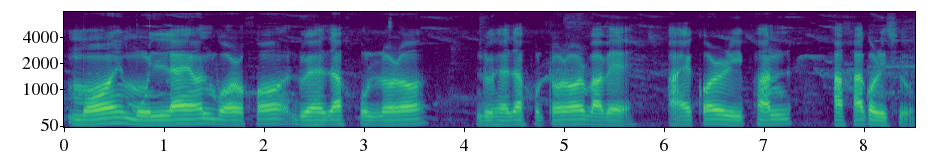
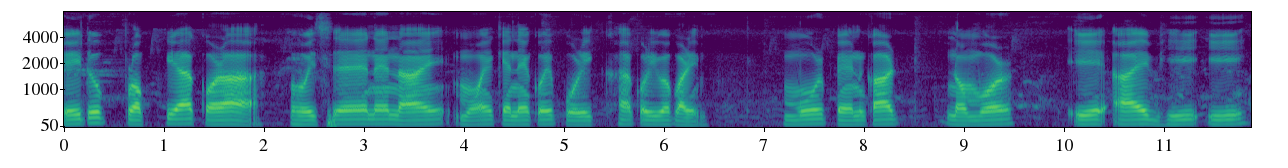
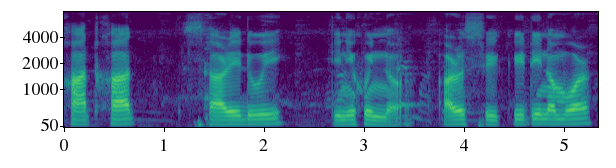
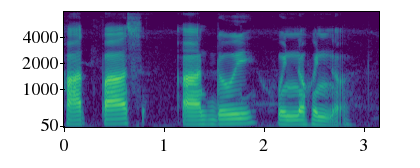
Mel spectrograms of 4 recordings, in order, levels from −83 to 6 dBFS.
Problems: constant background noise, background conversations at intervals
